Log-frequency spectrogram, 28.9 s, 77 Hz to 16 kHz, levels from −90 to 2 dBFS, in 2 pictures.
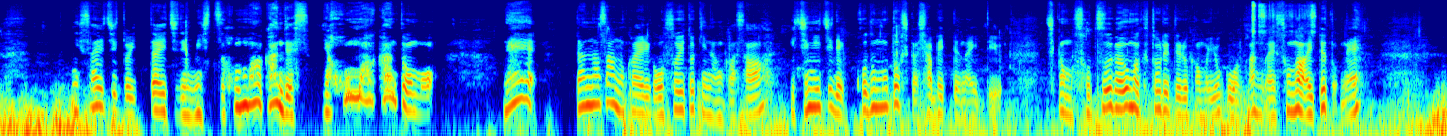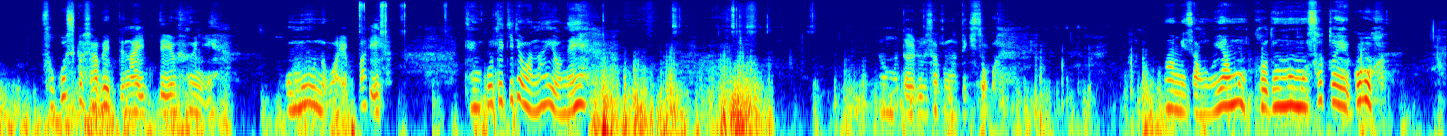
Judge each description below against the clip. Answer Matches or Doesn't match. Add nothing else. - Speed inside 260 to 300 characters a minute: Doesn't match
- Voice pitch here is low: Doesn't match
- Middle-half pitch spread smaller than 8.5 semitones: Matches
